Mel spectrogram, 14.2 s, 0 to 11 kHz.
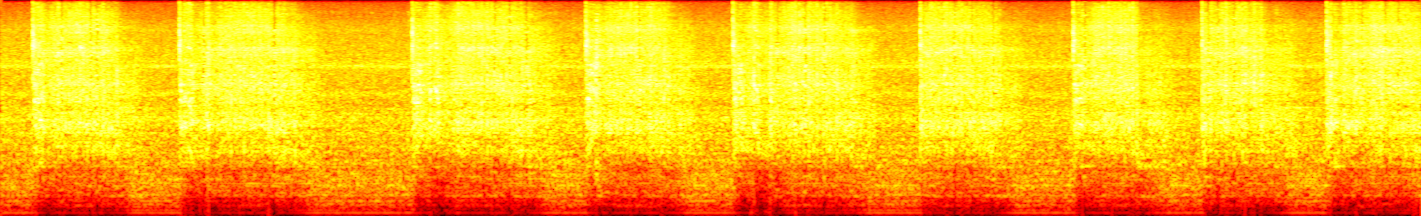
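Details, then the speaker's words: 1985 Honda CMX450 Rebel, unused about 15 years: starter whirs in short bursts, catching briefly then spinning free without turning the engine over; starter clutch suspected missing or wrongly installed. "I think what the problem is, if he put a starter clutch in it, he didn't put it in there right. If it even had one put in at all, because it just sounds like starter's not doing anything, like it's catching and then kicking it back out."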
